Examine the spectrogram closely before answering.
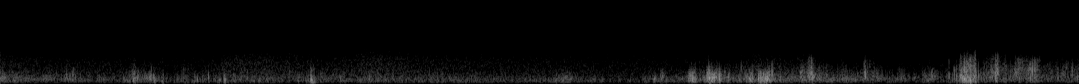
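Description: An elephant seal breathes heavily and gurgles close by.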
